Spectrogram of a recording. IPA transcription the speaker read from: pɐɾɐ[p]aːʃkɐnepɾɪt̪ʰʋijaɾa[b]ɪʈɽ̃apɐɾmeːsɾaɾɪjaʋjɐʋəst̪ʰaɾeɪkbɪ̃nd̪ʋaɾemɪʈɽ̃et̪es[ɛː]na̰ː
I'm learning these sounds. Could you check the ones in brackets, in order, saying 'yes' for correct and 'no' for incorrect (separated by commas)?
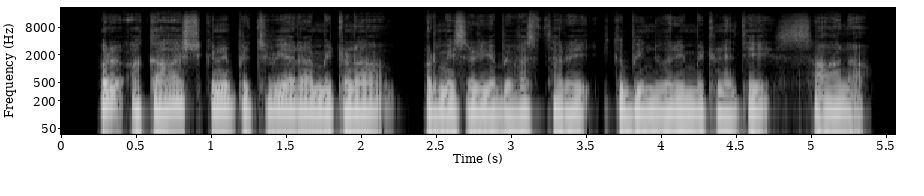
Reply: no, no, no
